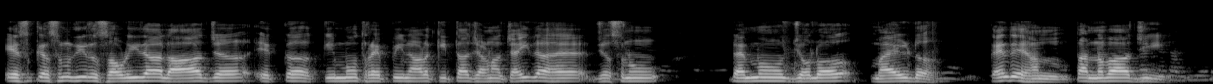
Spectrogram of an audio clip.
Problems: constant background noise, background conversations at intervals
